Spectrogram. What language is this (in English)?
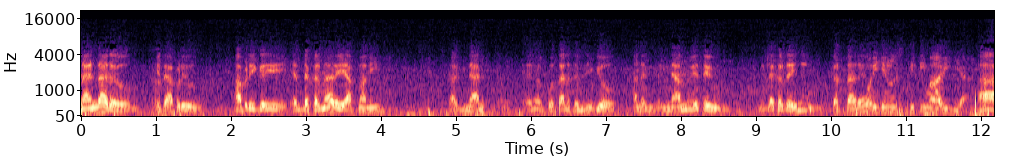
Gujarati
